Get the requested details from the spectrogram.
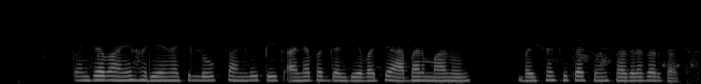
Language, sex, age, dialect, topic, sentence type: Marathi, female, 18-24, Northern Konkan, agriculture, statement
